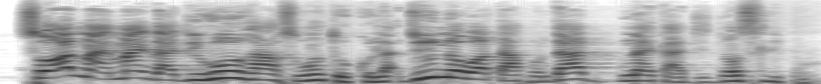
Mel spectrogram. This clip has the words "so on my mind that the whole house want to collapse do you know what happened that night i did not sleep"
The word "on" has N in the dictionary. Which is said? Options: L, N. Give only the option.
L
